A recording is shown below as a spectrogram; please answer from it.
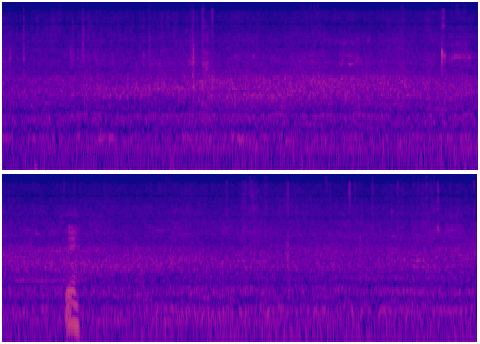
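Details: Colony hum from an open honey bee hive under full inspection, a continuous low, even drone of many wings, broken once near the middle by a short, loud knock or handling sound before the steady buzzing resumes.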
